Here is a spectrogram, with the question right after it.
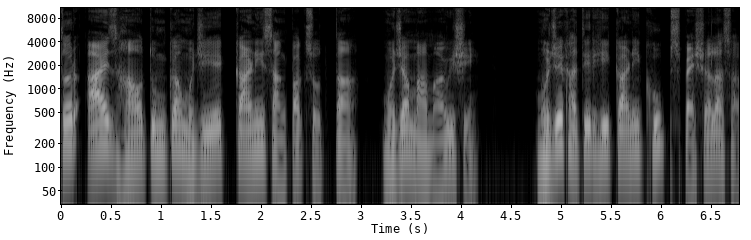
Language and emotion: Goan Konkani, neutral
